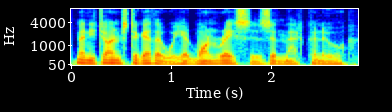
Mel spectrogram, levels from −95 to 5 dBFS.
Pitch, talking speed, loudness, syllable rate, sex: 90 Hz, 210 wpm, -19 LUFS, 6.0 syllables/s, male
